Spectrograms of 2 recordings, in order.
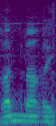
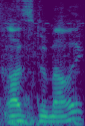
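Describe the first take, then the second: First: The final consonant of 'raz' is silent. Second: The final consonant of 'raz' is sounded.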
